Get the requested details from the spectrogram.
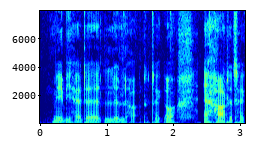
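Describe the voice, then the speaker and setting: A man's very deep, low voice at a moderate pace. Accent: German. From Germany. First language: German. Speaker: YouTuber. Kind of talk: casual chat. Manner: halting.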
